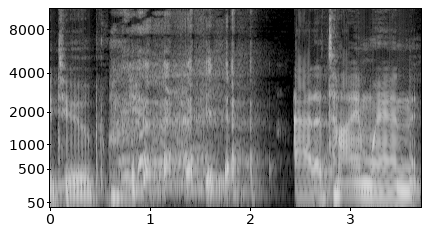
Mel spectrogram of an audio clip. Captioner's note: laughs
